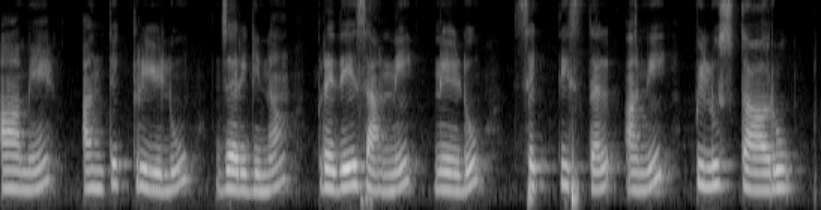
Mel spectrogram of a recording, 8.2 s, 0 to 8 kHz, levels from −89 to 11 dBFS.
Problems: constant background noise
